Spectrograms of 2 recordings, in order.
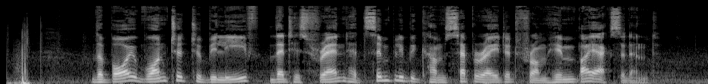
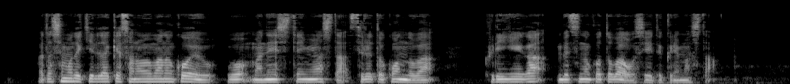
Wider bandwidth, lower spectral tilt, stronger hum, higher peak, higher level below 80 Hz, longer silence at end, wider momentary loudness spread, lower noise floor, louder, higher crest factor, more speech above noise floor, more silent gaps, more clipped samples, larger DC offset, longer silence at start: first, 16.5 kHz vs 11.5 kHz; about the same, -4 dB/octave vs -5 dB/octave; neither; first, 0 dBFS vs -6 dBFS; first, -38 dBFS vs -54 dBFS; second, 0 s vs 0.8 s; first, 10 LU vs 7 LU; second, -45 dBFS vs -60 dBFS; first, -19 LUFS vs -22 LUFS; about the same, 20 dB vs 16 dB; second, 25 dB vs 39 dB; neither; neither; neither; second, 0.05 s vs 0.4 s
